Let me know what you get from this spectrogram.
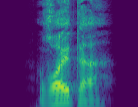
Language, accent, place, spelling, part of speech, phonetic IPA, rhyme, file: German, Germany, Berlin, Reuter, noun / proper noun, [ˈʁɔɪ̯tɐ], -ɔɪ̯tɐ, De-Reuter.ogg
- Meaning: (noun) cavalryman; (proper noun) a surname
